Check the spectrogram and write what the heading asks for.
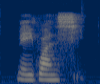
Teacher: Il n'y a pas de ton sur le si.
